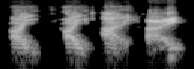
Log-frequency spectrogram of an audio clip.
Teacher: the classic example is the letter i which is actually ah and E said very quickly together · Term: diphthong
